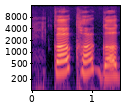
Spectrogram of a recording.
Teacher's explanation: कंठ ध्वनियां जो कि कंठ से निकलती है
